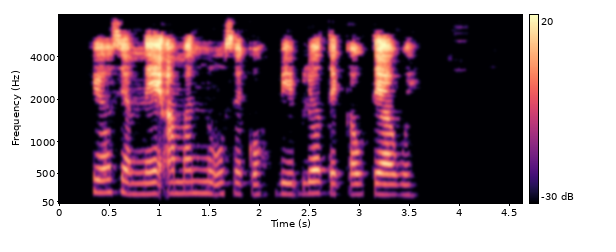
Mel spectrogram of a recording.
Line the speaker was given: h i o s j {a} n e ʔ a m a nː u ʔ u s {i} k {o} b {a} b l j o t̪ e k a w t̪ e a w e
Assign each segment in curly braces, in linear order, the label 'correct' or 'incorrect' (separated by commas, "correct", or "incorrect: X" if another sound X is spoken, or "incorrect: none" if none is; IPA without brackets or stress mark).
correct, incorrect: e, correct, incorrect: i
